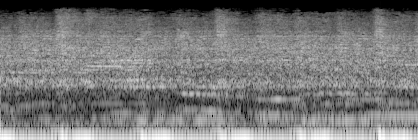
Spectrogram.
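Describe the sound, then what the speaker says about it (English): A large crowd at a fighting event at Madison Square Garden roars and cheers continuously, a dense loud wall of noise with whoops rising above it and a voice faintly talking underneath. "This crowd on their feet. You can hear how electric this audience is here tonight for Malachi."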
